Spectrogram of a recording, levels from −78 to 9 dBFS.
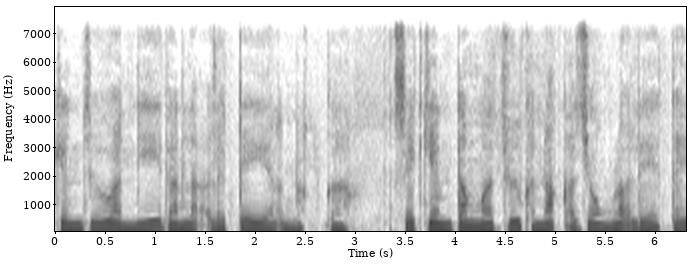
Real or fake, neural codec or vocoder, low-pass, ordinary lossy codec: fake; codec, 16 kHz, 2 kbps, X-Codec, WavLM features, trained on Multilingual LibriSpeech; 7.2 kHz; none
